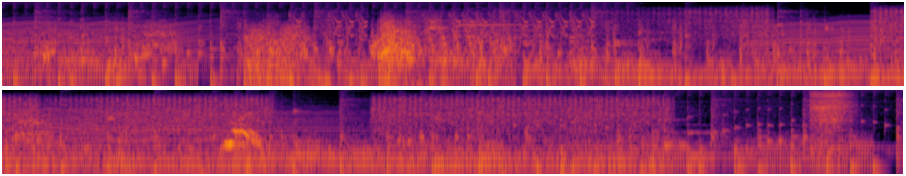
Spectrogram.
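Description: Buzzing of bees in a platform video game set in a bee-filled area, a steady insect-like drone layered over busy game music and effects throughout.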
